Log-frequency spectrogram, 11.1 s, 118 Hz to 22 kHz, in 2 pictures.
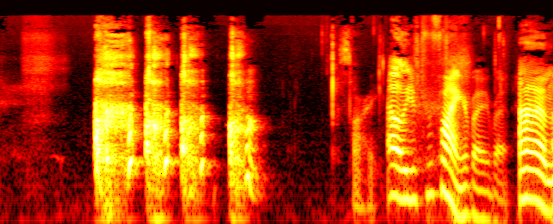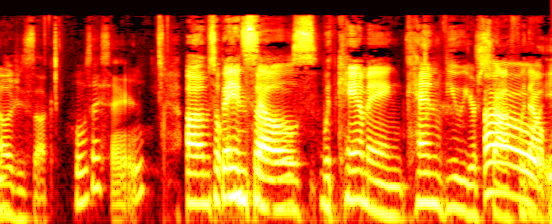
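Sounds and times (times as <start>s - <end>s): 
harsh rattly coughing fit: 0.9s - 2.7s
speech: 3.9s - 11.0s.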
